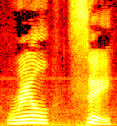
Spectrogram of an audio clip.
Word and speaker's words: Ralsei: they're online trolling and most likely this character's name is pronounced as rail say because of the spelling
